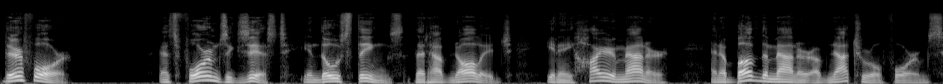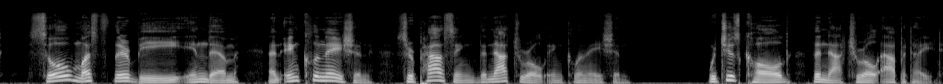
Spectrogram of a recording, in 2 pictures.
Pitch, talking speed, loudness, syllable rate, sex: 115 Hz, 125 wpm, -20 LUFS, 4.6 syllables/s, male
